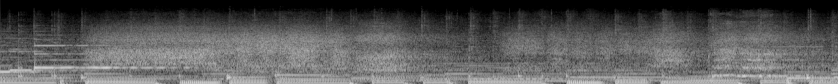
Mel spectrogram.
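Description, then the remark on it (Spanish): A large concert crowd sings along loudly and continuously, a dense wash of many voices blended with a steady band accompaniment and sustained low notes throughout. “Ese coro fuerte otra vez, todo el mundo, allá atrás viene.”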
